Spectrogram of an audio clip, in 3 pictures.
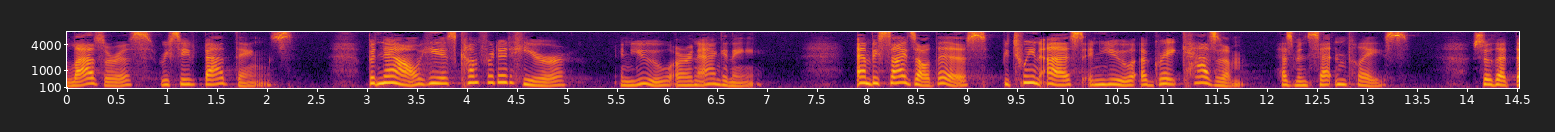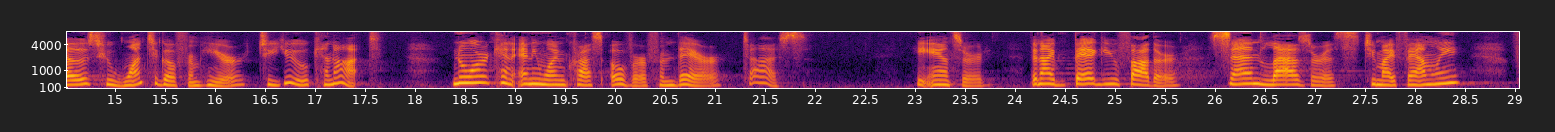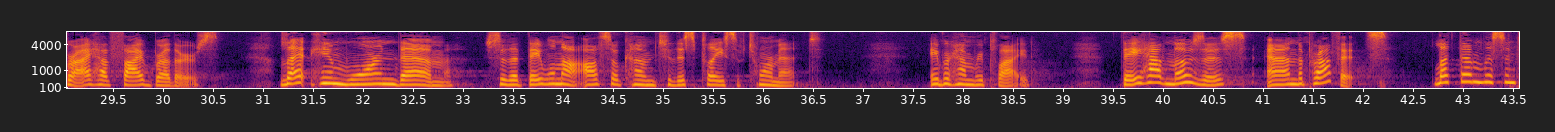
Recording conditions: large echoing room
